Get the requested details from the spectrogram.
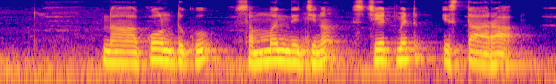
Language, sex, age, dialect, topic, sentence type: Telugu, male, 31-35, Southern, banking, question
